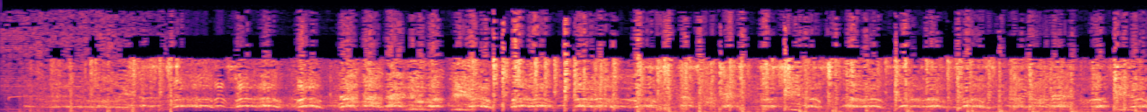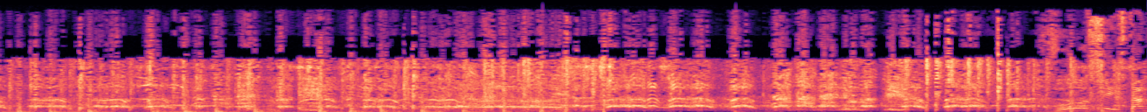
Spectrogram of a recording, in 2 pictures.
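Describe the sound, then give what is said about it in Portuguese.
Vitória football supporters' groups TUI and TJS chant together in a chant of their friendship, a loud, sustained crowd roar, many voices shouting in rhythmic unison with steady low drumming running underneath throughout. “E agora a gente vai ver um grito também, né, dessa... A amizade né, entre a, a, TUI e a TJS, que é o Caverna e o Lampião, né, que são é.”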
